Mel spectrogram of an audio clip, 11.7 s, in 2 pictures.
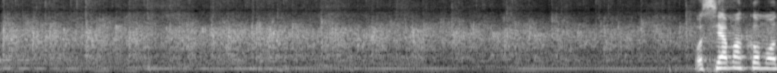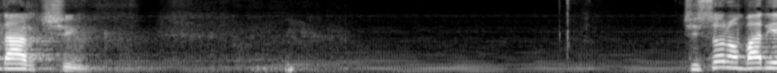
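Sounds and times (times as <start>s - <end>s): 
audience applause: 0.0s - 6.1s
speech: 5.2s - 6.6s, 11.0s - 11.6s.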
